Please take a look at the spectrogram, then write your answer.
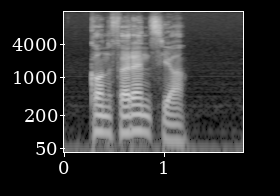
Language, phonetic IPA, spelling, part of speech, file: Polish, [ˌkɔ̃nfɛˈrɛ̃nt͡sʲja], konferencja, noun, Pl-konferencja.ogg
